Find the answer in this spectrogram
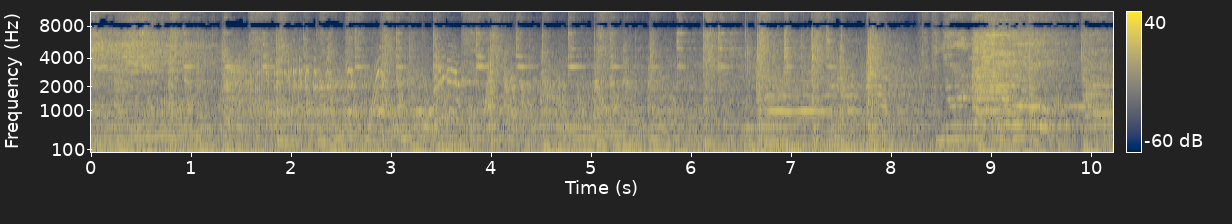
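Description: A live rock band plays an instrumental passage with drums, bass, electric guitars and keyboards, recorded from the audience in a large concert hall.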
